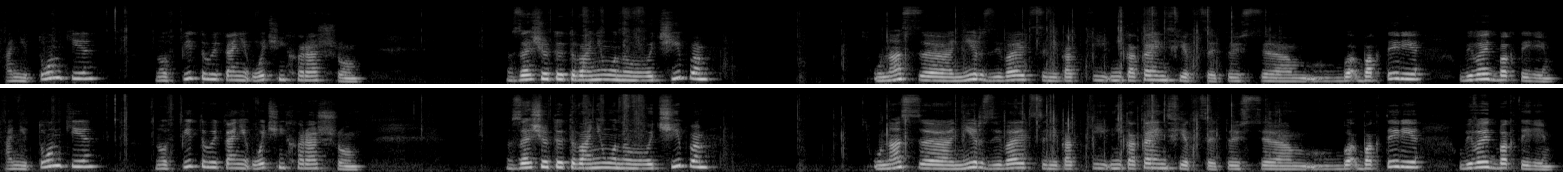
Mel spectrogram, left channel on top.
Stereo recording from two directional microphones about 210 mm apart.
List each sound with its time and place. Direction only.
0.0 s speech: 30° right (ahead or behind)
5.0 s speech: 30° right (ahead or behind)
8.7 s speech: 25° right (ahead or behind)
